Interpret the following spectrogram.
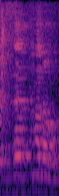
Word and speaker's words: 세타: 근데 이걸 내가 라디안으로 바꾸면 보통 우리가 라디안에서는이 각을 세타라고 표현을 해. 뭐라고? 요렇게 뭐 대지폰 이렇게 써 놓고 얘를 세타라고 읽어 주면 돼.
